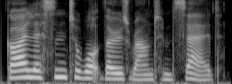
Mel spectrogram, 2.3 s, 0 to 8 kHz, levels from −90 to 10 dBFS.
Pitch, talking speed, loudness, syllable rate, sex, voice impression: 210 Hz, 205 wpm, -18 LUFS, 5.3 syllables/s, female, feminine, adult-like, slightly powerful, intellectual, slightly sharp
